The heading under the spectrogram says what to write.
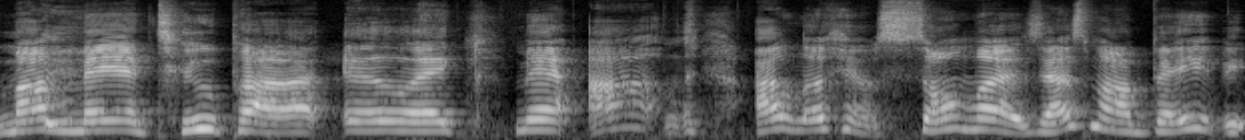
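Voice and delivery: fake American accent, high, loud and slow. Recounting an unresearched audition, copying early Halle Berry roles in a fake American accent. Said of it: "with like a fake American accent".

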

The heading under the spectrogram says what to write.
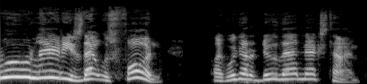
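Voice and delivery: mock giddy, very high, bouncy, loud, swooping happy whoop. Recapping a movie, acting out Stuntman Mike pulling over, mock-happy. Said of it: "he's just all happy".

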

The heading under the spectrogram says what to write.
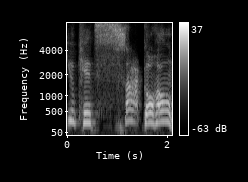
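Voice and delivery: put-on very high, very slow, drawn-out old-lady yell. Retelling an old lady in a theater yelling at talking kids, imitating an old lady yelling. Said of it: "stands up and yells at them".

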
